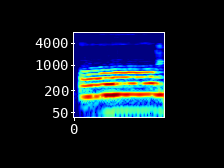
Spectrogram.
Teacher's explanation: ओम में क्या है, 2 मात्रा से ज्यादा समय लग रहा है। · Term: प्लुत स्वर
